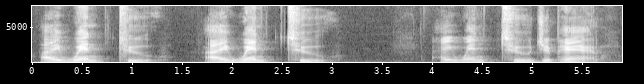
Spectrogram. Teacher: blending these two T's so when the native speaker is speaking there's two T sounds but we're not gonna use two T sounds we're just gonna use one T sound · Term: linking and the blending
